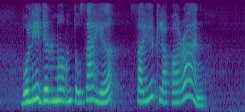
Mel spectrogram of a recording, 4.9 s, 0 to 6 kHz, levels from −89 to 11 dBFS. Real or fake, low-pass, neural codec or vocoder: fake; 5.4 kHz; codec, 16 kHz in and 24 kHz out, 0.9 kbps, LongCat-Audio-Codec, fine tuned four codebook decoder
